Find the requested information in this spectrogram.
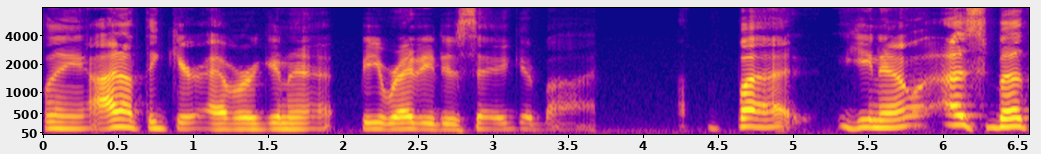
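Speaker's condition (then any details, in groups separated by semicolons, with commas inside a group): Cerebral palsy; pretty able-bodied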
